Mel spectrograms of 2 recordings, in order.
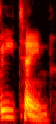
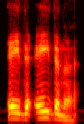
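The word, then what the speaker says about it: Étaín: In the saga of the wooing of Etain, and apparently I've totally butchered that pronunciation. The Middle Irish pronunciation would be more like Eidena than Etain.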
